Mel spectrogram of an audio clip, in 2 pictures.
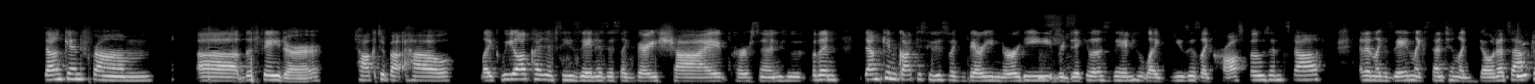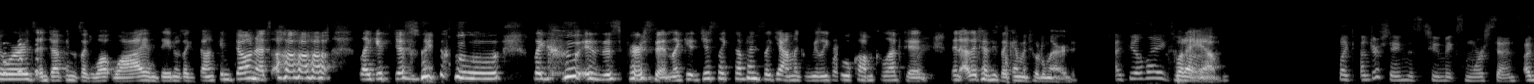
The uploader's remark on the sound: We would apologize for all technical glitches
